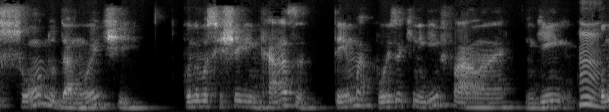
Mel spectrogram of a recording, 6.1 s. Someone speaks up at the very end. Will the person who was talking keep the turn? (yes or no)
yes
